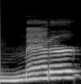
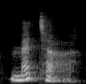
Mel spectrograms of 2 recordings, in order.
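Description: First: It has an American accent with a flapped T. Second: It has a British accent with a crisp T.

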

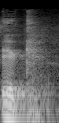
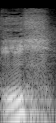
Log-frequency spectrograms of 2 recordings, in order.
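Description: First: The word ends in a hard k sound. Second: The word ends in a soft hissing sound. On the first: The speaker calls it wrong. "And she says ick" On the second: The speaker calls it right. "the word for I is ich"

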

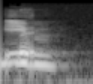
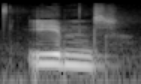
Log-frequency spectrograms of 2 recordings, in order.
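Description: First: It ends without a 'd' sound. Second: It ends with a 'd', the Berlin way.

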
